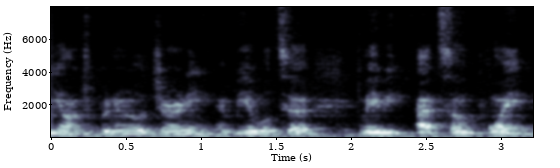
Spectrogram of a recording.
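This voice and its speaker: Speech comes at a very fast pace in a Spanish accent, with fairly even intonation. Audible room echo surrounds the voice. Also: man. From Latin America, Spanish-speaking. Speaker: business owner, food service consultant. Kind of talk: award acceptance speech.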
